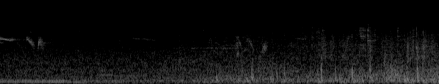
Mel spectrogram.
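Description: A few short, high bird-like chirps over a low hum that stops about a second in, then the hoofbeats of approaching horses growing louder through the last second or two.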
